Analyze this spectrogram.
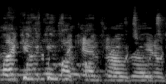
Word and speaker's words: Lycanthro: I've got the Lycanthro, or is that how you pronounce it? Yeah, Lycanthro, tomato, yeah, pretty much.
